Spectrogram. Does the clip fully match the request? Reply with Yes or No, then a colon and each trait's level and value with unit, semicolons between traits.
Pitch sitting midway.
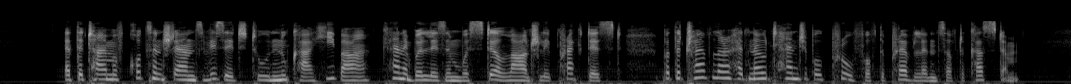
No: high, 210 Hz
